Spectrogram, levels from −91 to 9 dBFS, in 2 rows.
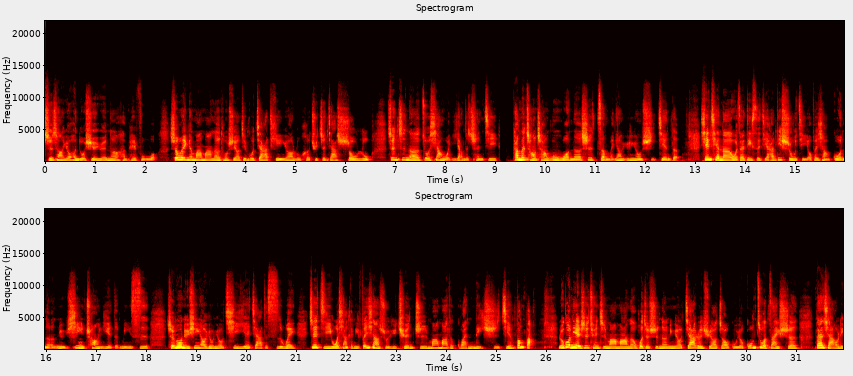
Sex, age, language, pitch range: female, 30-49, Chinese, 195-260 Hz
